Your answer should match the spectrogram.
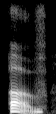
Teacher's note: The T and out becomes a D, out, and the of is just a schwa sound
